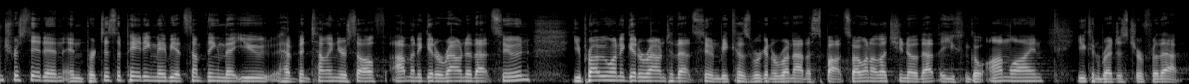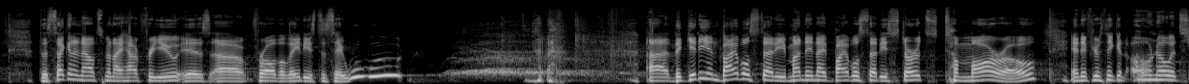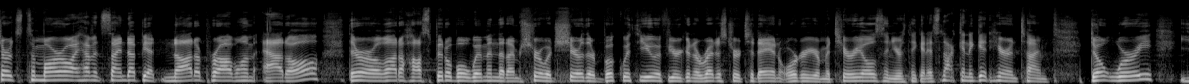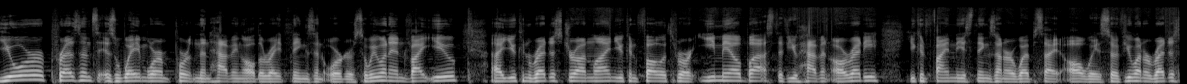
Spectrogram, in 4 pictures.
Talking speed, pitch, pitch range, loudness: 245 wpm, 165 Hz, 150-185 Hz, -23 LUFS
